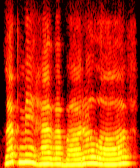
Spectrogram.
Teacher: o som do V vai emendar com o A. Nós não pronunciamos a letra E, mas nós temos let me have a bottle of.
